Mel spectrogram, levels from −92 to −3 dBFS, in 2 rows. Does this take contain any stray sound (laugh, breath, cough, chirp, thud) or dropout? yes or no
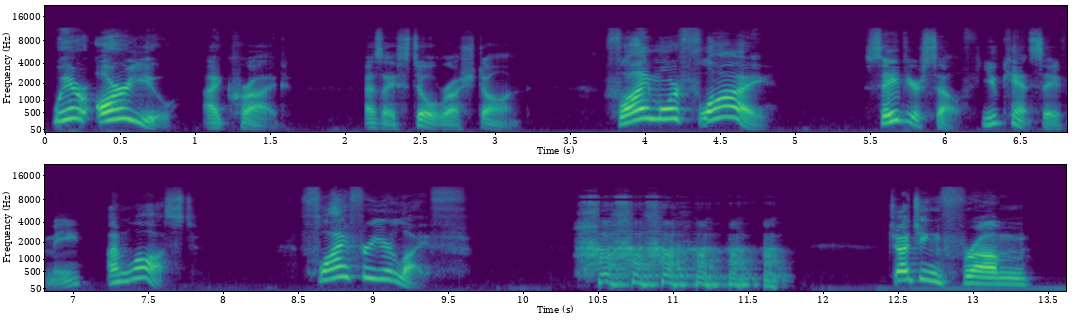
yes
